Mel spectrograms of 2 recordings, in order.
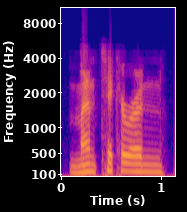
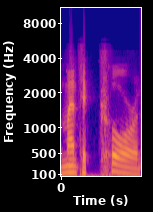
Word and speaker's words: Manticoran: So the stories focus primarily on the Manticoran Alliance, or the Manticoran Alliance. Apparently there's a bit of debate in the fan base about the correct way to pronounce that.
